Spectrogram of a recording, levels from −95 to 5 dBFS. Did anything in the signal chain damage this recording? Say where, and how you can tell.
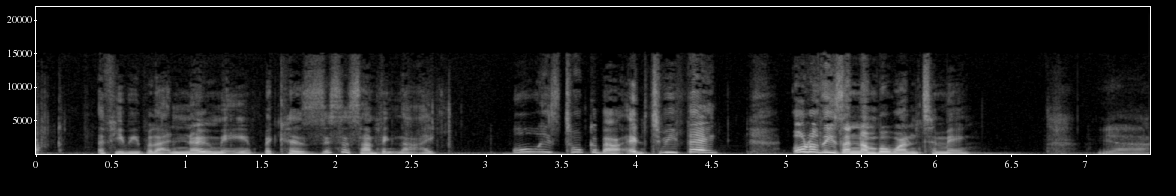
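No, nothing in the signal chain has damaged this speech recording. There is nothing to point to at any stage, from capture through to playback.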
